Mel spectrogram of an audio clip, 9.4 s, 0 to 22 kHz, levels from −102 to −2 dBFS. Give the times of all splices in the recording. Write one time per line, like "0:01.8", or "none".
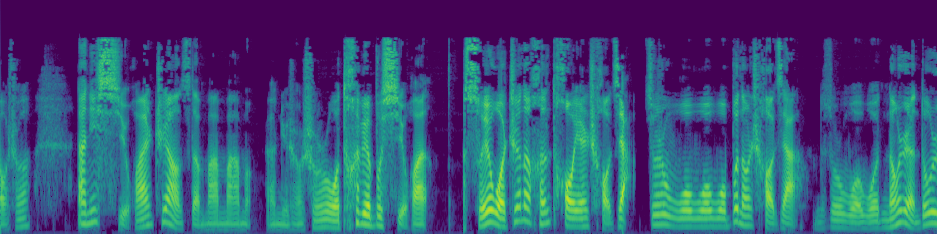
0:02.6
0:04.6
0:06.3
